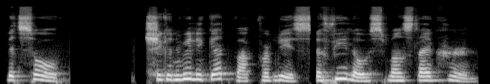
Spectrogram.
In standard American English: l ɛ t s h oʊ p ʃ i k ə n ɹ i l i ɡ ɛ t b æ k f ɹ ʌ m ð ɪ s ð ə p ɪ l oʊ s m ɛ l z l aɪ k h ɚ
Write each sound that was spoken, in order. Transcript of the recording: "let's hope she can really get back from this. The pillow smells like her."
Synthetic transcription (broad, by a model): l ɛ t s h oʊ p ʃ i k ə n ɹ i l i ɡ ɛ t b æ k f ɹ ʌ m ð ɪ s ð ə f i l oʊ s m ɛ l s l aɪ k h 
